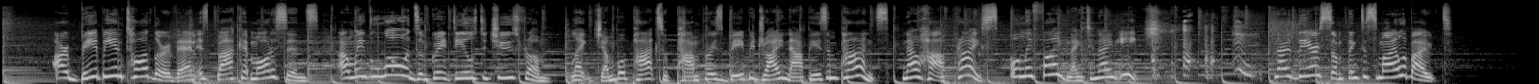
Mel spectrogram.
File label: Commercial; Morrisons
